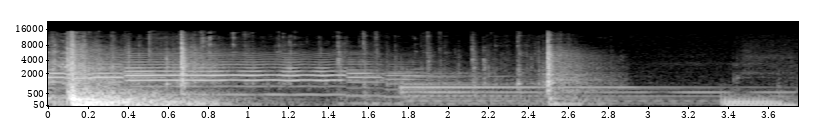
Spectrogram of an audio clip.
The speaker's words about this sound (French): Attendez, je vais fermer ma porte.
